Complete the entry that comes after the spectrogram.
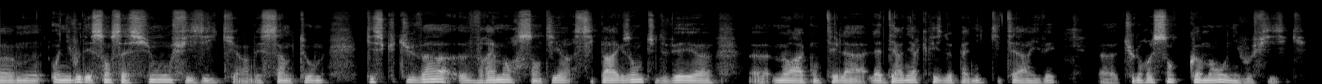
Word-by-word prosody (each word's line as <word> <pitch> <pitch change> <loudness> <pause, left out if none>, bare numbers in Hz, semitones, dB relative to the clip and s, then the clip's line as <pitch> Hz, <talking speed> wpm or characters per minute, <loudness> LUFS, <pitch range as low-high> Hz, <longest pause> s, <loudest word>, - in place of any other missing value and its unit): hem, 85 -1 -1
au 110 - +2
niveau 100 +4 +4
des 105 -3 +4
sensations 105 +2 +3
physiques, 90 -3 -3
heu, - - -7
des 85 - -7
symptômes, 90 +1 -1 0.4
qu'est-ce 115 0 0
que - - -11
tu 110 - -3
vas 120 +2 +3
vraiment 95 +4 +2
ressentir? 95 0 -1
Si - - -2
par 95 -2 +2
exemple, 105 +4 +2
tu - - -7
devais, 90 +2 +3
heu 85 -1 0 0.4
heu, - - -7
me 95 +1 +2
raconter 90 +1 0
la 80 -3 -1
la 90 -1 +2
dernière 100 +3 +1
crise 100 -4 -3
de 90 0 -1
panique 85 0 -6
qui - - -12
t'est 95 - -3
arrivé, 85 +1 -4 0.4
heu, - - -9
tu - - -4
le 95 - +1
ressens 105 +2 +4
comment 95 -3 +4
au 110 - +3
niveau 80 -3 -3
physique? - - -10
95 Hz, 185 wpm, -22 LUFS, 85-100 Hz, 0.4 s, niveau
